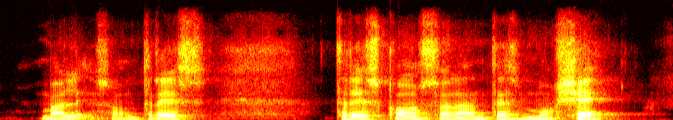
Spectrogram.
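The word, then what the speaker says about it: משה: son tres tres consonantes moché como se suele leer porque el H final nunca se escucha no nunca se pronuncia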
